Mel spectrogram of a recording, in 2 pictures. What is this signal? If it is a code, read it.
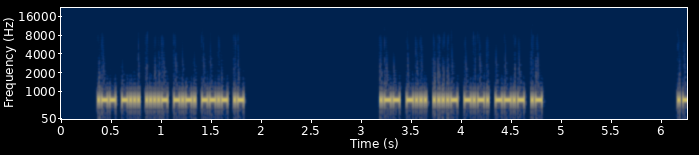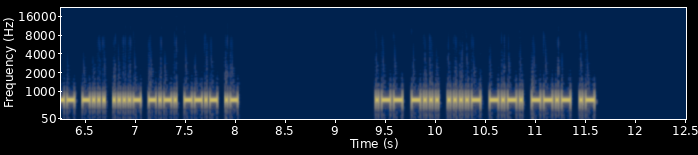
Morse code, heard as a keyed tone, about 51 wpm, 700 Hz. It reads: WB4CQA WB4CQA WB4CQA WB4CQA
